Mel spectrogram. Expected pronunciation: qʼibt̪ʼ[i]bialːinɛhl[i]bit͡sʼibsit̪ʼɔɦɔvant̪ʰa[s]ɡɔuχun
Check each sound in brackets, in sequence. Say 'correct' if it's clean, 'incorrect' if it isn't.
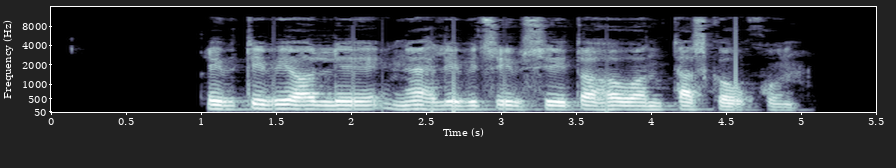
correct, correct, correct

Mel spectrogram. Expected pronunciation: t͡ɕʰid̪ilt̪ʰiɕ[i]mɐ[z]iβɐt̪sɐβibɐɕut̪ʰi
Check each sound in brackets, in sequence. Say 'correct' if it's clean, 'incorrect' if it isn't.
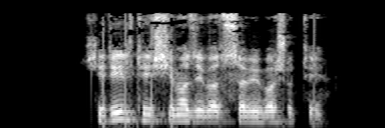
correct, correct

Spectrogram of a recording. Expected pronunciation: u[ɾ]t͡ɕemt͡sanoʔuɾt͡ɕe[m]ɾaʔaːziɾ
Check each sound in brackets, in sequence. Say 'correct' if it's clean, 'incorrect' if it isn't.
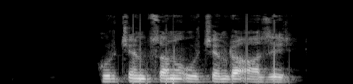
correct, correct

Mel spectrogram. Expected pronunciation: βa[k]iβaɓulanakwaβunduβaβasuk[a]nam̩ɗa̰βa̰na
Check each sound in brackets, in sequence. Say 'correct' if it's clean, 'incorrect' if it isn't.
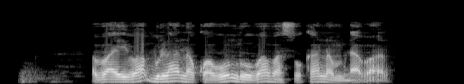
incorrect: none, correct

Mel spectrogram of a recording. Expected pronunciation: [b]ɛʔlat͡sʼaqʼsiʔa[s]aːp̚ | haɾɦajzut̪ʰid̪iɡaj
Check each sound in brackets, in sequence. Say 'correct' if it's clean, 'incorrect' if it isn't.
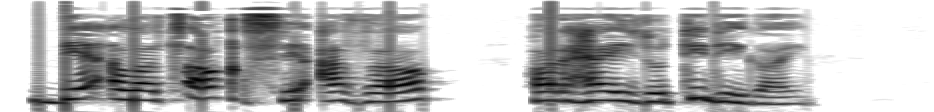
correct, incorrect: z

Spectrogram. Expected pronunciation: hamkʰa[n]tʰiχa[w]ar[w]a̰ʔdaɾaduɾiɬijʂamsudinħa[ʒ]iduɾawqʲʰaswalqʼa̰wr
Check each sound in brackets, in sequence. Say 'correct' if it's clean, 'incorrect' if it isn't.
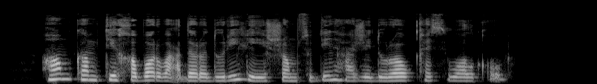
incorrect: m, incorrect: b, correct, correct

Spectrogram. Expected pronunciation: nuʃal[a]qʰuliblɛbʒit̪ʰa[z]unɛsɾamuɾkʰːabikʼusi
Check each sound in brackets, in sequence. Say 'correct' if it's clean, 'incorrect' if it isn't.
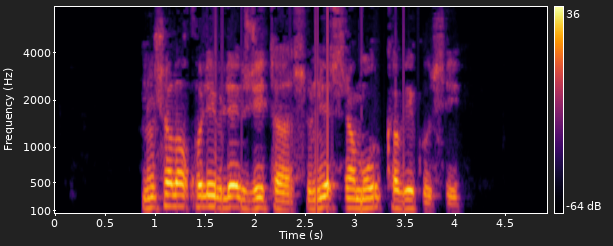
correct, incorrect: s

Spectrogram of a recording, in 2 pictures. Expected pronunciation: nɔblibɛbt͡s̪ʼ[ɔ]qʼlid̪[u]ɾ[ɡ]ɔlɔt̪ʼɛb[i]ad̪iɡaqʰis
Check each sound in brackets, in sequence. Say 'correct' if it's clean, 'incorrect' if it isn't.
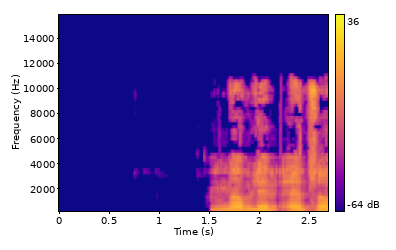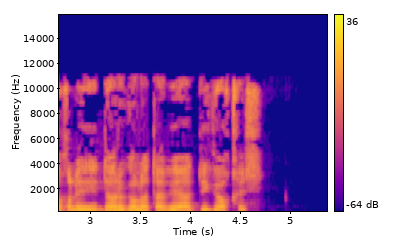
correct, incorrect: ɔ, correct, correct

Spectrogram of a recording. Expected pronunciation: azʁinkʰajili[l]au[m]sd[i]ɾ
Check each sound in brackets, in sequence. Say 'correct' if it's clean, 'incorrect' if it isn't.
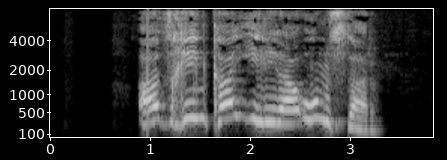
incorrect: ɾ, correct, incorrect: a

